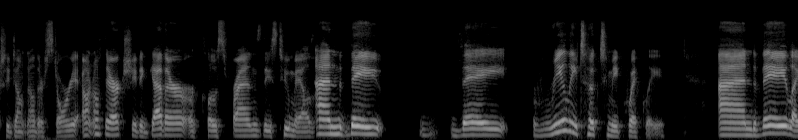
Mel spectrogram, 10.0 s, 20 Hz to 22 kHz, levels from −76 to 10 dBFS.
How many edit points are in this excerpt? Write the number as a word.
two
